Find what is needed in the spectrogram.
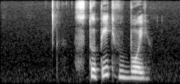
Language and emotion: Russian, neutral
